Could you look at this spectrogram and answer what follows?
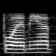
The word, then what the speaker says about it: Bohemia: My first name is Bohemia, B-O-H-E-M-I-A.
